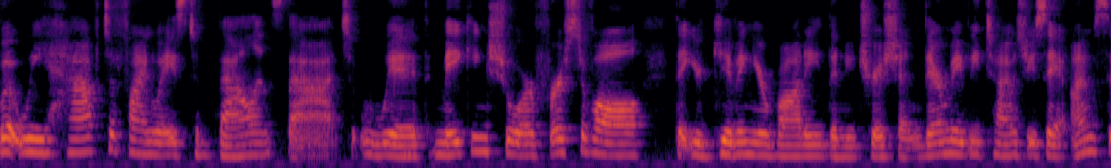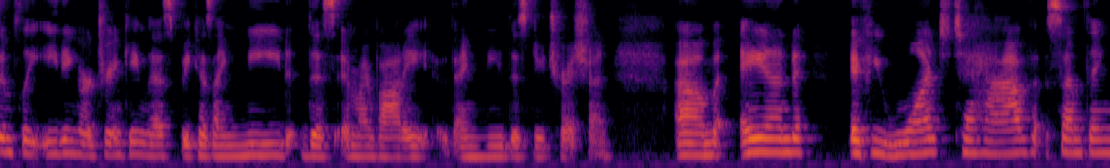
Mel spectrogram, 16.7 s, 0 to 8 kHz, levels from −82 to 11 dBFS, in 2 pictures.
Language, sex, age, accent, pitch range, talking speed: English, female, 30-49, American, 160-195 Hz, 190 wpm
